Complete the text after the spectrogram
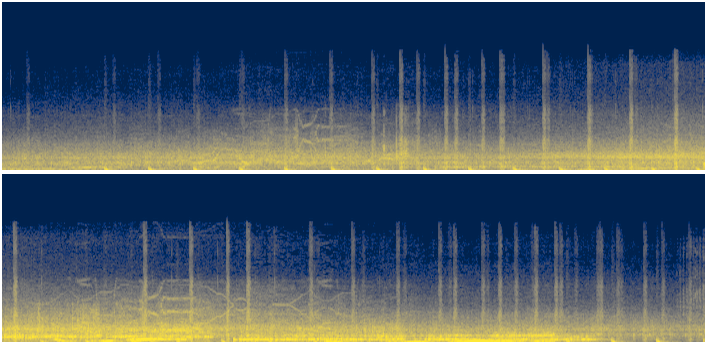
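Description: Footsteps thud quickly along a hard floor.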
